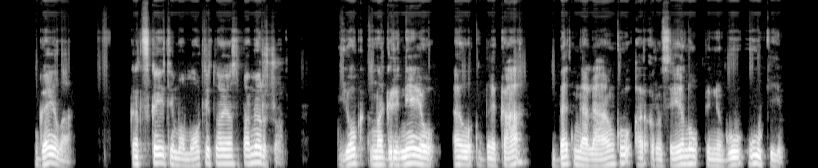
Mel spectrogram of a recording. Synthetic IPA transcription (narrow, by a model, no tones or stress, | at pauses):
ɡɐɪlˠɑː | kɐt̪skɐɪt̪ʲiːmoːmoːkʲiːt̪oːjɛspɐmʲɪɾʃo̰ː | joːknɐɡɾʲɪnʲeːjɛʊ | ɛlˠd̪ekɑː | bʲɛt̪nʲɛlʲæŋkuːɐɾɾʊsʲeːnuːpʲɪnʲɪɡuːuːkʲiː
